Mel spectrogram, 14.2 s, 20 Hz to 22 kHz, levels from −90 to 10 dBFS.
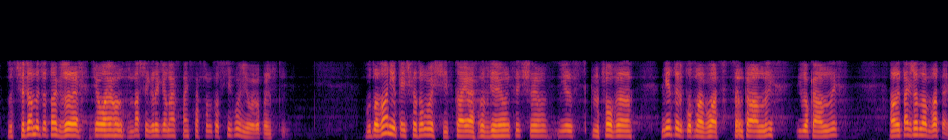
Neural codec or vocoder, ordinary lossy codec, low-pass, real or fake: codec, 24 kHz, 1 kbps, SNAC; none; 3.6 kHz; fake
